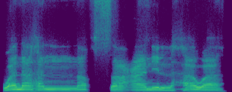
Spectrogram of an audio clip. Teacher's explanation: Ditekan pada ain. Sin jangan dulu ditekan.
